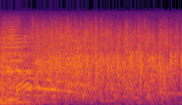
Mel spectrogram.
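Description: Audience applauding, the clapping thinning slightly over the two seconds.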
